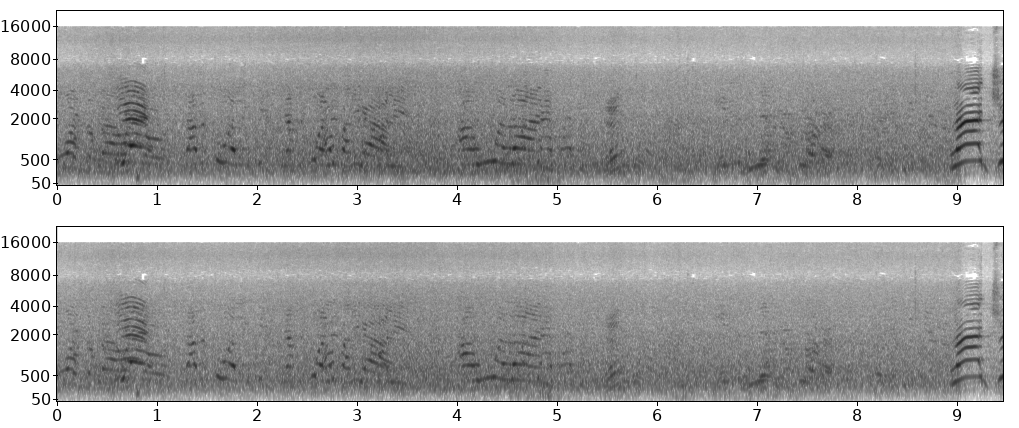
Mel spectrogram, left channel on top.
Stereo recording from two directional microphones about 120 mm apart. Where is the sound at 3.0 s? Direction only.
5° right (ahead or behind).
